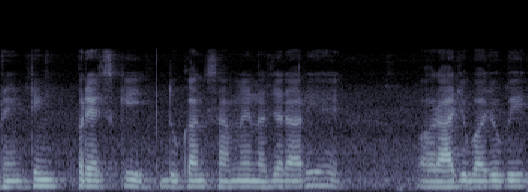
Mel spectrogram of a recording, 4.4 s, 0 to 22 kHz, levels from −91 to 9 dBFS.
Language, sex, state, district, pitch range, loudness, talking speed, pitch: Hindi, male, Bihar, Sitamarhi, 120-125 Hz, -30 LUFS, 175 wpm, 120 Hz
